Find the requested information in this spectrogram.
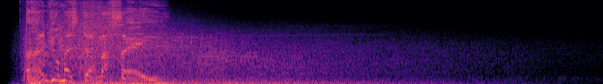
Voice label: Sweeper SPEED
